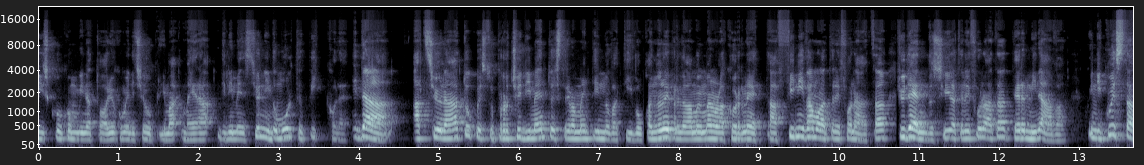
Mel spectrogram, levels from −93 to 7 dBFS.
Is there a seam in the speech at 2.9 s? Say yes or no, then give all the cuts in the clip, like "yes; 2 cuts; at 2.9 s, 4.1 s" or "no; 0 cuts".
yes; 1 cut; at 2.9 s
